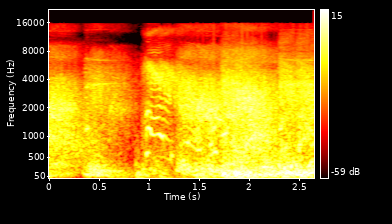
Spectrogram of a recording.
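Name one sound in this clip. A lightning blast crackles and roars.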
